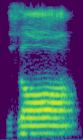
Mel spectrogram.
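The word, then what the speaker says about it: ظ: জ। জিহ্বার আগা উপরের দুই দাঁতের আগার সাথে লাগিয়ে মোট আওয়াজে উচ্চারণ করতে হবে। জ, জ, এক লিপ টান হবে।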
